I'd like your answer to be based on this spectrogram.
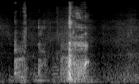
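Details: Young girl in pediatric emergency transport who started snoring around noon; the clinician hears some congestion on the right and queried pneumothorax. A single short, wet-sounding cough during nose-clearing and suctioning.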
